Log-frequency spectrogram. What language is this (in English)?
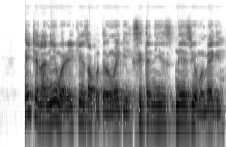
Igbo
